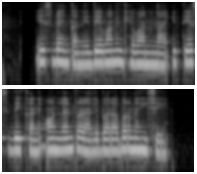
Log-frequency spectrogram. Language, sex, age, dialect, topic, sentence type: Marathi, female, 25-30, Northern Konkan, banking, statement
